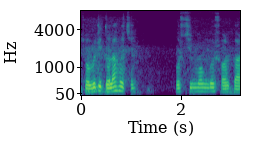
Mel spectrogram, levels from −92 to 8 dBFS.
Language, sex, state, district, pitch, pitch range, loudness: Bengali, male, West Bengal, Jhargram, 130 Hz, 120-135 Hz, -18 LUFS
